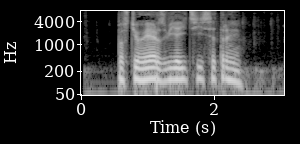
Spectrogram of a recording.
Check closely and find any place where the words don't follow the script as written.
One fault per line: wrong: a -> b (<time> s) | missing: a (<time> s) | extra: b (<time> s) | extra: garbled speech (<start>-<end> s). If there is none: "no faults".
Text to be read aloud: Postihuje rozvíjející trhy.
extra: se (1.8 s)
